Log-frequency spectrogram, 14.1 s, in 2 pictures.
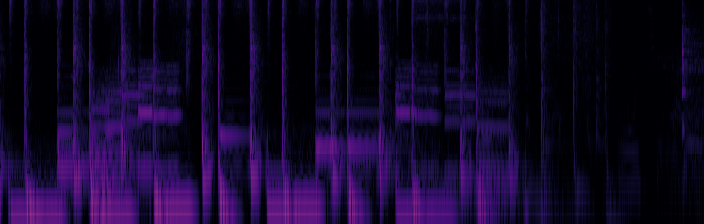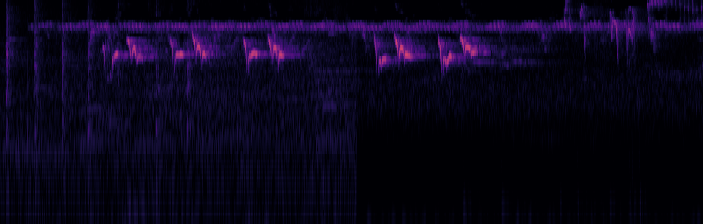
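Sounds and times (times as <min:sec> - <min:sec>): bird chirping call: 0:07.4 - 0:14.0.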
